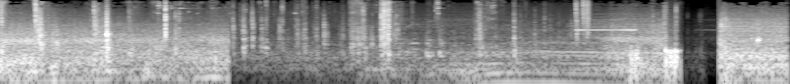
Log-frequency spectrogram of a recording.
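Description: Car keys jangling and clicking in the door lock, then a sudden drop to the quieter car interior, where the keys jangle and click again in the ignition. Near the end a low engine hum comes up and a short electronic beep sounds.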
